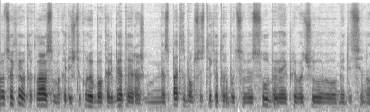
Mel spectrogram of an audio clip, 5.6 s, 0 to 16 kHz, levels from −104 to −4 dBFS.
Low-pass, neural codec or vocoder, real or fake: 14.4 kHz; vocoder, 44.1 kHz, 128 mel bands, Pupu-Vocoder; fake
